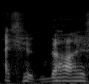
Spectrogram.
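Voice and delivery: loud, high shrieking denial; panicked yell. Real, not acted. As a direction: yell it in disbelief. Game panic.

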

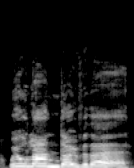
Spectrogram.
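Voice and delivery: loud, high, drawn-out call. A narrator's reading. Joshua pointing the others to the riverbank, calling out. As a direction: call it long and loud across the raft.

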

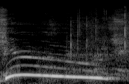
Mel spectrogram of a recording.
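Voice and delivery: squeaky high exclamation. Real, not acted. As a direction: squeal the word out. Squeaked reply.

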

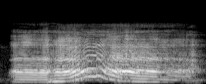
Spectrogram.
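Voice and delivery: long swooping uh-huh; drawn-out mock realisation; scheming uh-huh. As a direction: let the sound rise and slide back down. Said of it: "and went".

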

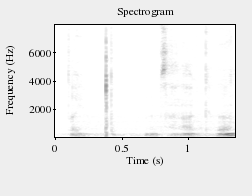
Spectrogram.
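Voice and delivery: very soft, low whisper; under the breath; whispered aside. Real, not acted. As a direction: murmur to yourself while wiping the board. To self while erasing the drawing.

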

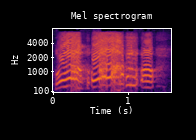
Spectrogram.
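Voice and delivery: high laughing screams; frantic, half laughing, half terrified; panicking gamer. Real, not acted. Bear attacking outside the car.

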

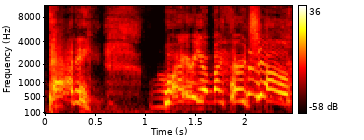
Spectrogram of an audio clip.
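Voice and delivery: retold high-pitched squeal to an idol; starstruck disbelief.

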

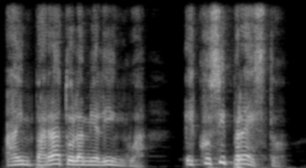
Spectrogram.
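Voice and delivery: loud, high astonishment; amazed. A narrator's reading. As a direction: exclaim it in amazement. Tomás amazed the Martian learned English.

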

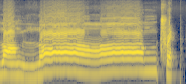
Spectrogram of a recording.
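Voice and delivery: growing emphasis on "long"; stretched building long. Shown as a demonstration. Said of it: "long, long, long".

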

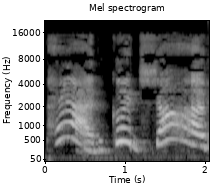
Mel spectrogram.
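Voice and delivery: high cheerful praise; excited. Real, not acted. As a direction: cheer them on. Teacher praising kids.

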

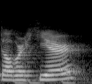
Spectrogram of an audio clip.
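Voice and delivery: speaking around fingertip; finger resting on lip. Real, not acted. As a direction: lip held down slightly. Seen 2: fingertip pressed to lower lip, pointing at teeth, throughout speech.

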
